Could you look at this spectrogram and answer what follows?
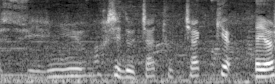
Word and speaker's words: Chatuchak: venue au marché de Chatou Chac d'ailleurs je crois pas du tout que ça se prononce comme ça je crois que c'est un J jatou Jack un truc comme ça mais bref la première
